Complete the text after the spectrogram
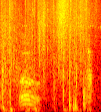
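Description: Leaves rustle as someone pushes through bushes.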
